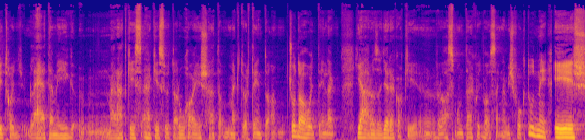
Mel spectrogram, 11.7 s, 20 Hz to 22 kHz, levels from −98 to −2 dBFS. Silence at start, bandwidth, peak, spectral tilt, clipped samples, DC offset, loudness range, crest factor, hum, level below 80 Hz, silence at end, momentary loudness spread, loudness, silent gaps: 0 s; over 20 kHz; -4 dBFS; -4.5 dB/octave; under 0.1%; under 0.1%; 4 LU; 20 dB; none; -50 dBFS; 0 s; 13 LU; -24 LUFS; none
